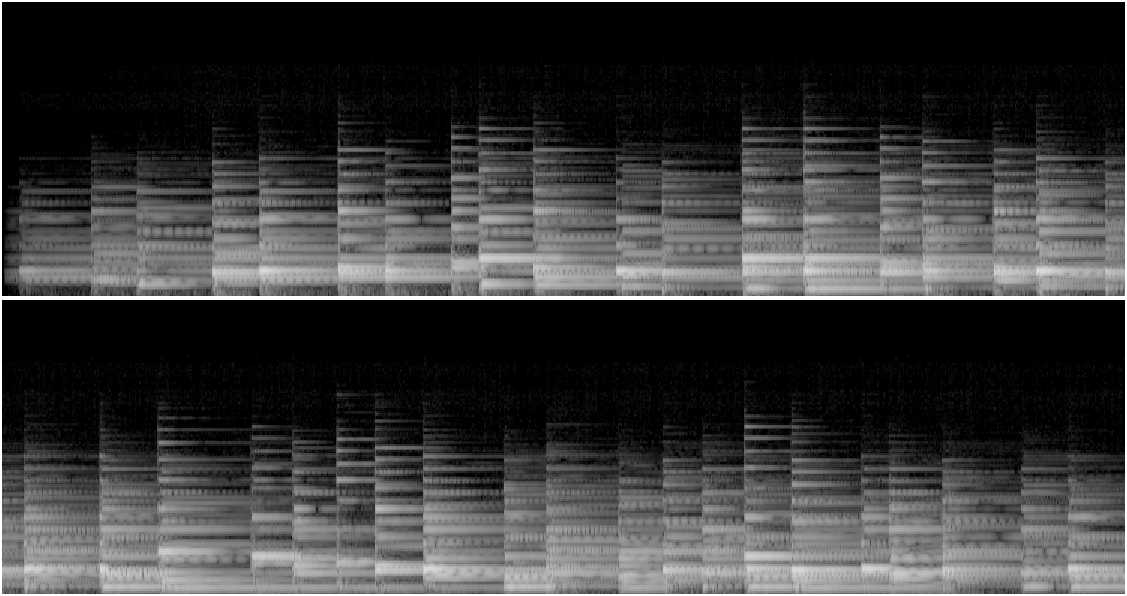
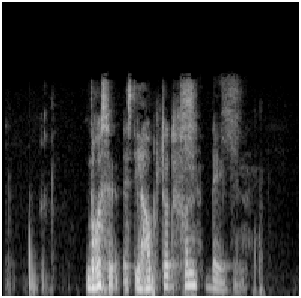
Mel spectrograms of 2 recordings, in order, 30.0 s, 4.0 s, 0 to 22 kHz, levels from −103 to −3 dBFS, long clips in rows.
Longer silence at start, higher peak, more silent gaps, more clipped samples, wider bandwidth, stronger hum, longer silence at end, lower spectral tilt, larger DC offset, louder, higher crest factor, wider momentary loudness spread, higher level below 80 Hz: second, 0.2 s vs 0.35 s; second, -12 dBFS vs -4 dBFS; neither; neither; second, 4 kHz vs 7.8 kHz; neither; second, 0 s vs 0.85 s; first, -11 dB/octave vs -6.5 dB/octave; neither; second, -29 LUFS vs -25 LUFS; second, 16 dB vs 22 dB; second, 14 LU vs 22 LU; second, -60 dBFS vs -52 dBFS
